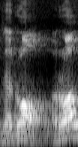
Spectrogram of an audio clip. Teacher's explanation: জিহ্বা অগ্র বারবার কম্পিত হয়, এ কারণে তাকে বলা হয় কম্পনজাত ধ্বনি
